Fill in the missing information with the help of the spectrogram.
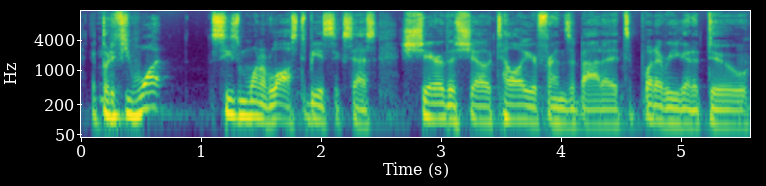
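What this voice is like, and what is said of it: Put-on Brooklyn accent. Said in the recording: “I got back into my Brooklyn accent”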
